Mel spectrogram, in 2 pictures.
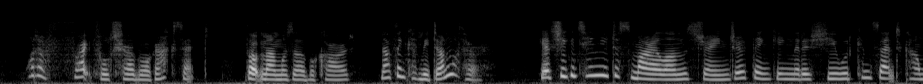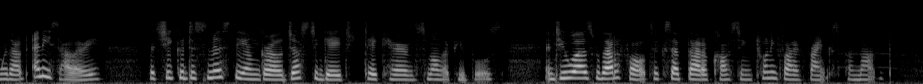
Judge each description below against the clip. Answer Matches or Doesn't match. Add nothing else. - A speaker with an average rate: Doesn't match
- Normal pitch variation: Matches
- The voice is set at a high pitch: Matches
